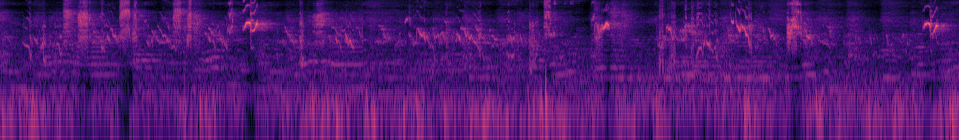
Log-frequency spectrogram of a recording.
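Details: Pet parrot at evening play, giving busy high chirps and squeaky chatter with sharp whistled notes every second or so, amid a murmur of other sounds.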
